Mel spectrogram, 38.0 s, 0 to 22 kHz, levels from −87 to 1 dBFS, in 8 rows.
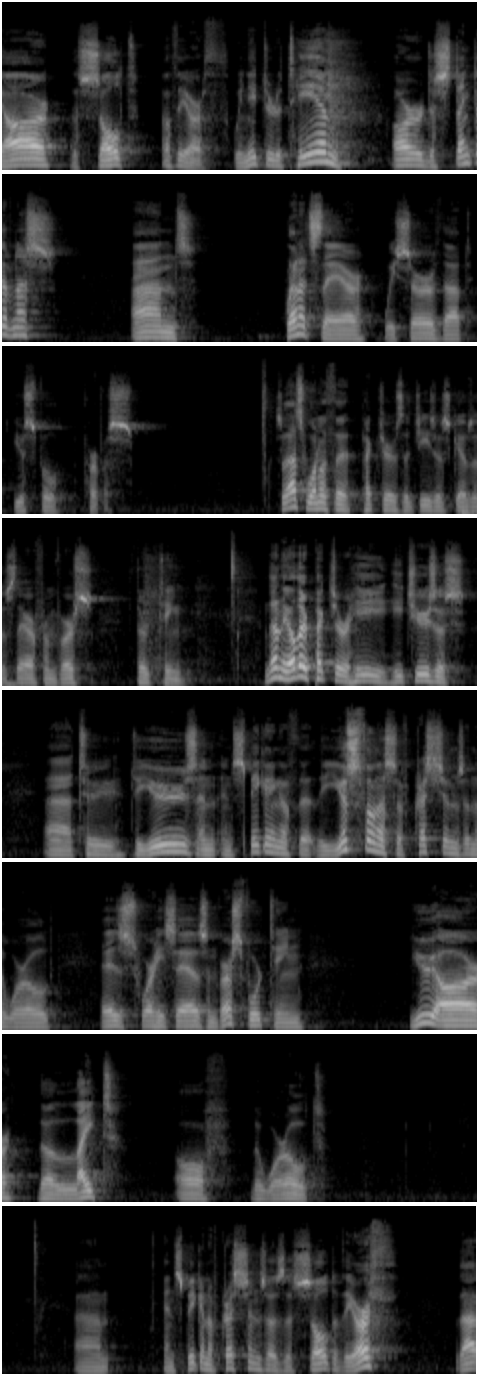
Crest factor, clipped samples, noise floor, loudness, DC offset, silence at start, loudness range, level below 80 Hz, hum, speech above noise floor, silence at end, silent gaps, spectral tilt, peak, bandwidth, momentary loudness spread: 22 dB; under 0.1%; -79 dBFS; -34 LUFS; under 0.1%; 0 s; 7 LU; -72 dBFS; none; 45 dB; 0 s; none; -3 dB/octave; -14 dBFS; 14.5 kHz; 17 LU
